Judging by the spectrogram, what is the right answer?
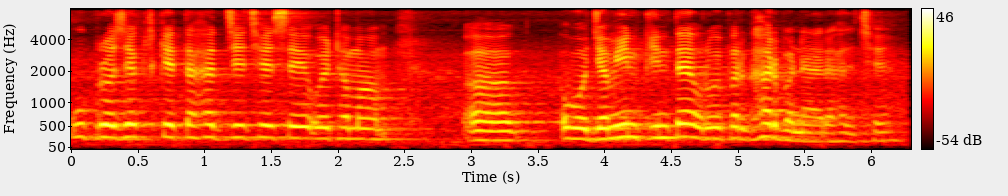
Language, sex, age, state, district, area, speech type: Maithili, female, 45-60, Bihar, Saharsa, urban, spontaneous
